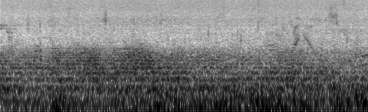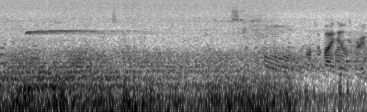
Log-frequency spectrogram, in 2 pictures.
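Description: Wind buffets the microphone outdoors with a low rumble.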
